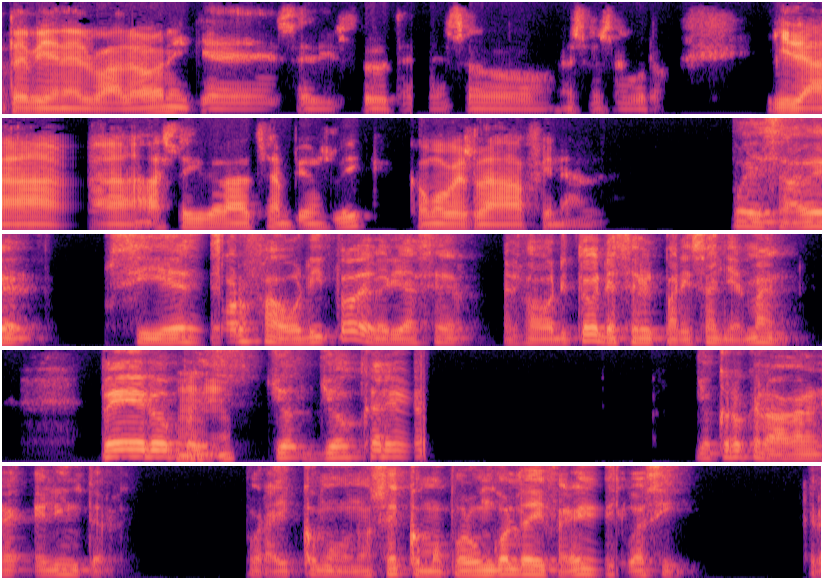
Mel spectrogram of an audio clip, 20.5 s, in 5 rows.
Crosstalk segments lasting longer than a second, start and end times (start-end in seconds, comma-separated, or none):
none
